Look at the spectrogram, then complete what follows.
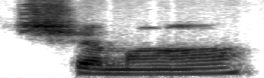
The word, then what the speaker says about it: Shema: deuteronomy 6 verse 4 is properly pronounced shema okay and you will hear this if you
